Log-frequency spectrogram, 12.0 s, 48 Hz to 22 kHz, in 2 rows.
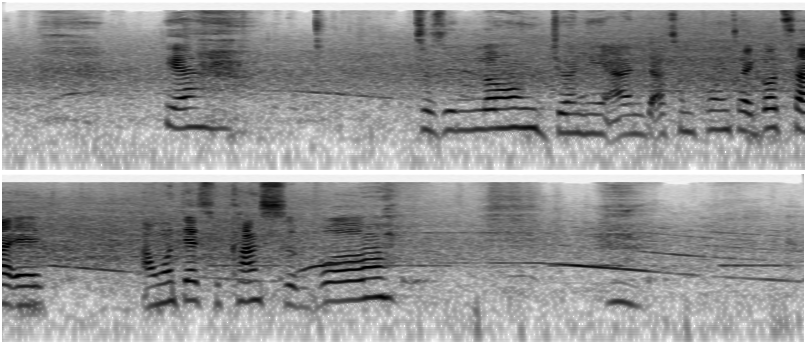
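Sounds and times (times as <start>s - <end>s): emergency siren wailing: 0.0s - 12.0s.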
